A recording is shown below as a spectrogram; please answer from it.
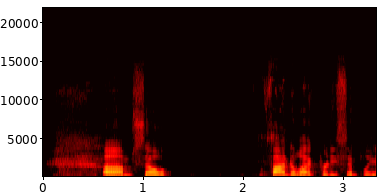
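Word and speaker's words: Fond du Lac: a c so three separate words and it's pronounced and just said Fondulac but for for years every once in a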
